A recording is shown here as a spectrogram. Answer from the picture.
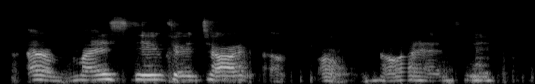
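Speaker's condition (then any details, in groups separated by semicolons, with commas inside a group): ALS; tracheostomy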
